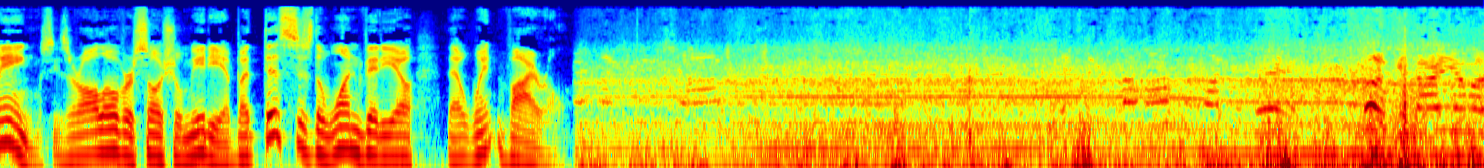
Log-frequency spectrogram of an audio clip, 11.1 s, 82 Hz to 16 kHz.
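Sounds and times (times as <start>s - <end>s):
speech: 0.0s - 4.6s
motorboat engine droning in Florida: 4.3s - 11.1s
rushing water in a motorboat's wake: 4.4s - 11.1s
wind buffeting the microphone: 4.4s - 11.1s.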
